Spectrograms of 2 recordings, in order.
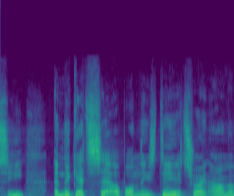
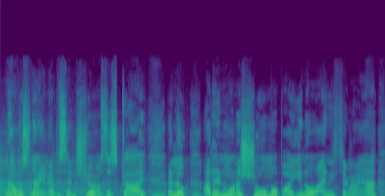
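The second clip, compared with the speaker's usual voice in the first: ordinary talk, nothing marked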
